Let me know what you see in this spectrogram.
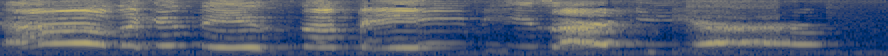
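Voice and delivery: play-acted very high, doting, nostalgic gushing. Retelling own reaction to watching old interviews: retelling own nostalgic gushing. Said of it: "But I was so nostalgic".

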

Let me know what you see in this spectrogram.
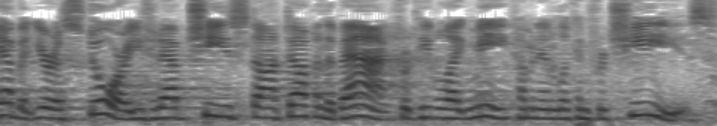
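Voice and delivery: ordinary delivery

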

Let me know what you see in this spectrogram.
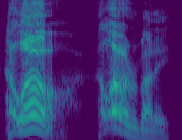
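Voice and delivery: over-forceful, aggressive, punchy delivery. Teasing a co-host about their greeting, mimicking an aggressive hello. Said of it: "that hello was aggressive".

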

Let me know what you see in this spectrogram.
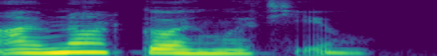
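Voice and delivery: forced steady voice. Narrating, a student refuses to leave with someone, keeping her voice steady. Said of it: "Andy worked hard to keep her voice steady".

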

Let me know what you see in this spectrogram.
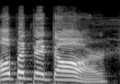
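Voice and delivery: very loud, high, unconvincing fake Polish accent. Acting out a woman knocking on the window, in a bad Polish accent. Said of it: "I don't think that's Polish at all".

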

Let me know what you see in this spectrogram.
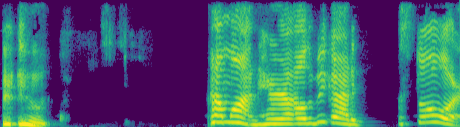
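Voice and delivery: high, squeaky little squirrel voice. Auditioning a line as a squirrel talking to a rhino: squirrel voice. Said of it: "Squirrel voice. Is that squirrel enough?".

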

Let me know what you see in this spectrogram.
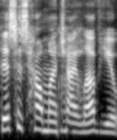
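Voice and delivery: imitated tearful voice. Retelling how a director spoke while crying: imitating Michael Landon crying. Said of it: "And he would be crying, like".

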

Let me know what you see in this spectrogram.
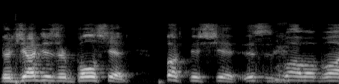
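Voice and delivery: put-on angry rant, screaming. Retelling how a fighter reacted to losing the decision: imitating Sam Alvey screaming. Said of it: "started screaming".

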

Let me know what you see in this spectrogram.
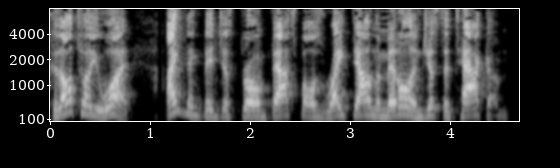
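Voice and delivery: dry, tongue-in-cheek sarcasm, obviously not meant. Speaker quotes someone else's words about pitching to a batter, retelling a sarcastic remark. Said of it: "as his sarcastic way of saying".

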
